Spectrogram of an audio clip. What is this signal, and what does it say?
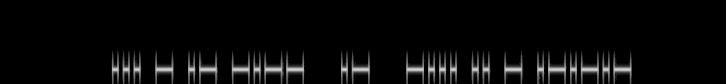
Morse code, heard as a keyed tone, about 22 wpm, 700 Hz. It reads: STAY A BIT.
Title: Sentences from Top 900 Words 22wpm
